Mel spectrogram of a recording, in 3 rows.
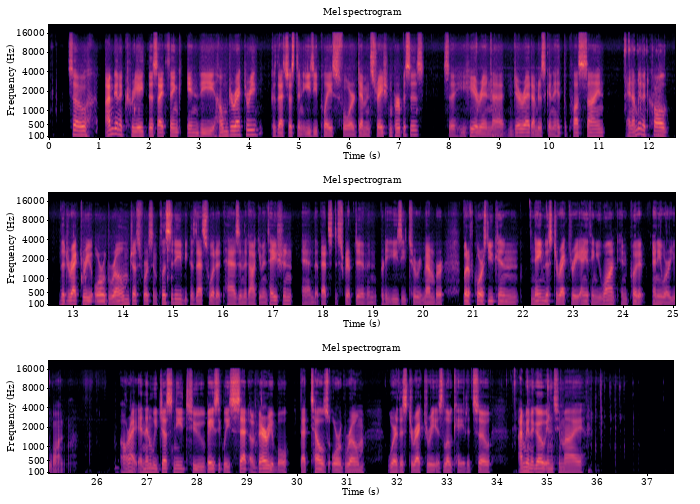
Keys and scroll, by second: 0.1 ctrl+BackSpace, 1.7 Return, 8.8 ±, 11.5-12.3 typing, 13.2 Return, 15.6 q, 34.6 ctrl+x, 35.1 ctrl+f, 35.9 ctrl+BackSpace, 36.0-36.6 typing, 36.9 Tab, 37.4 ctrl+n.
